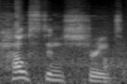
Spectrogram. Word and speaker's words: Houston Street: I really do yes it's Houston Street and it's because uh the person who the Dutch person who owned the land in this area his name was Houston even though it's spelled the same as Houston but it was a Dutch man I'm not a pushover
